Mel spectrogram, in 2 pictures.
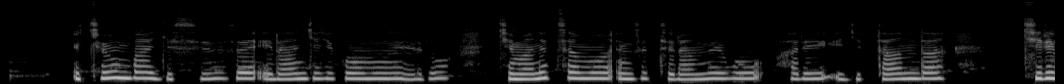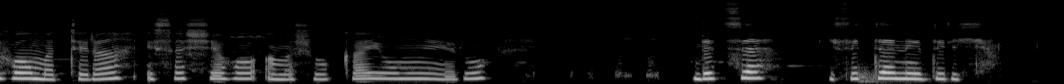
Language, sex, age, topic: Kinyarwanda, female, 18-24, finance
